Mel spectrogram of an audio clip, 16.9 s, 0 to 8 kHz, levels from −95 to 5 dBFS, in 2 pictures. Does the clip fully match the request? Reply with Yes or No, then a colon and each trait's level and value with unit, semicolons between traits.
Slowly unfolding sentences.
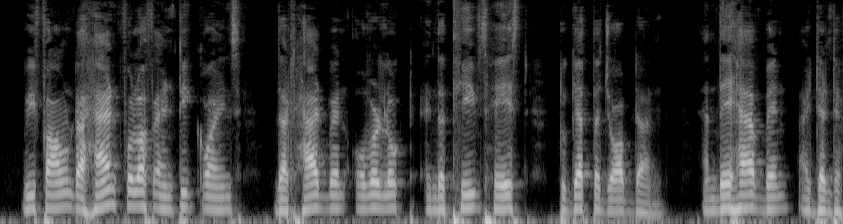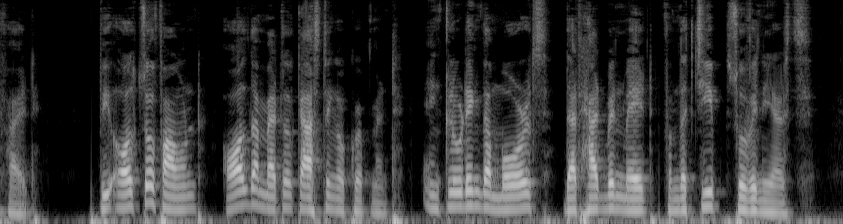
No: average, 155 wpm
